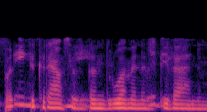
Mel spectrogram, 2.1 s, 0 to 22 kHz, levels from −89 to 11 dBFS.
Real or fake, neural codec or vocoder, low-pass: fake; codec, 24 kHz, 3 kbps, HILCodec; 5.4 kHz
